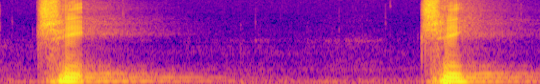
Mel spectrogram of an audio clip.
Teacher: I'm pronouncing this with some sort of nasal effect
